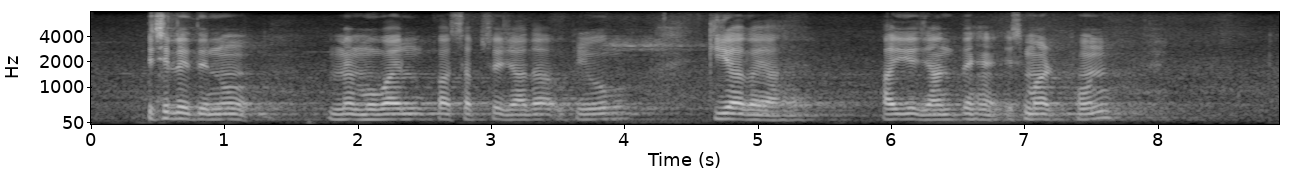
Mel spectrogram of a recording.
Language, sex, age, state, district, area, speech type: Hindi, male, 30-45, Madhya Pradesh, Hoshangabad, rural, spontaneous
